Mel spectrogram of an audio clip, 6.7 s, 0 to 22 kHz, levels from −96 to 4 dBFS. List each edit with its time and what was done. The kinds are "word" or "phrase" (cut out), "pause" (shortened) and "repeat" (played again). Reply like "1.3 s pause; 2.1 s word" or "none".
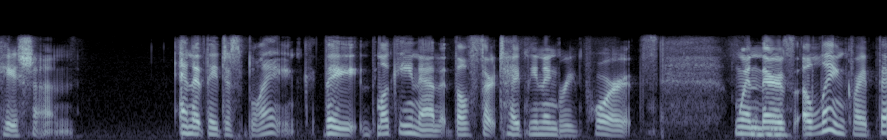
1.5 s word; 2.8 s word; 4.2 s word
